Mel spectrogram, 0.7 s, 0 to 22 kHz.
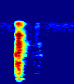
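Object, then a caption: Bronze medal with beads inside. A 2016 bronze Paralympic medal from the 100 backstroke, made of metal with beads inside, is shaken once, giving a single short, bright rattle followed by a faint trailing clink. Bronze is the quietest of the medals, with gold holding more beads, so blind athletes can tell the medals apart by sound.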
